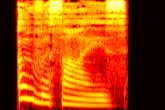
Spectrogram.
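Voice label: "oversize", English, British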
